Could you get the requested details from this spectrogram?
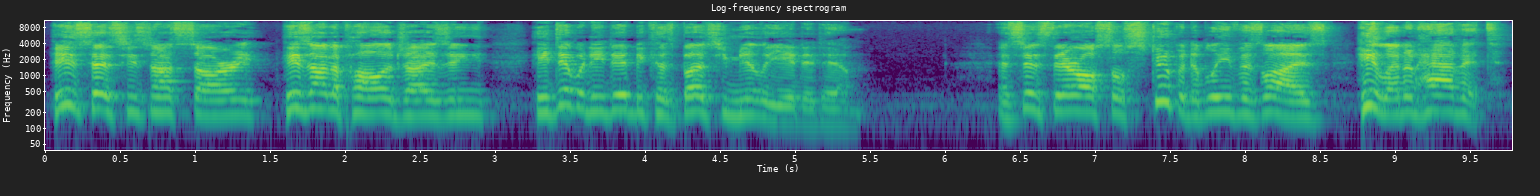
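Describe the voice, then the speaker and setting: A man's voice: high-pitched, fairly bright tone. A man hosting a podcast, giving a sarcastic, exasperated movie rant. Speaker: podcast host. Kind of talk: ranting movie commentary.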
